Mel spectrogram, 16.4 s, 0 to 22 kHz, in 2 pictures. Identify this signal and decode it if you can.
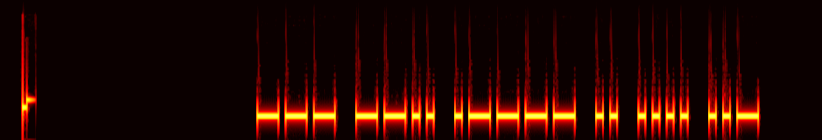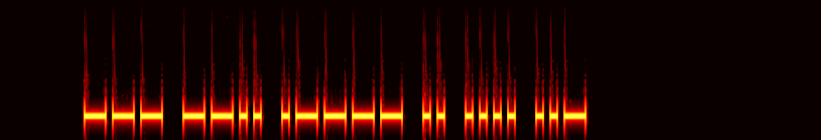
Morse code, heard as a keyed tone, about 17 wpm, 700 Hz. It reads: OZ1IHU OZ1IHU
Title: DXCC-100 Call Signs - 6 Characters - Repeated 2x - 17wpm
